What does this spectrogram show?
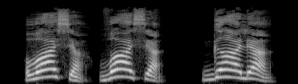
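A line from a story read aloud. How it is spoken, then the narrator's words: Shouted after someone. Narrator (Russian): крикнула ему вслед Таня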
